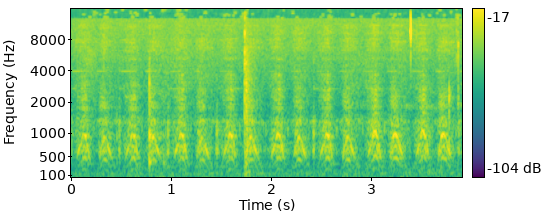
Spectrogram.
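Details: Breast pump double pumping both sides for a mother whose baby is on the neonatal unit: steady rhythmic suction cycles about two a second at a comfortable level, with milk starting to flow.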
